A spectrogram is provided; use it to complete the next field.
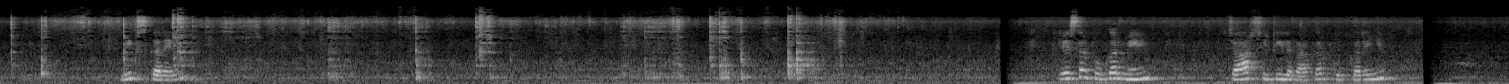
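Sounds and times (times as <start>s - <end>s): spoon scraping a pot: 0.0s - 9.0s.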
